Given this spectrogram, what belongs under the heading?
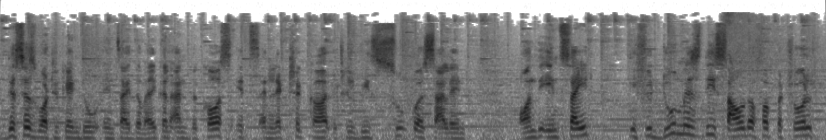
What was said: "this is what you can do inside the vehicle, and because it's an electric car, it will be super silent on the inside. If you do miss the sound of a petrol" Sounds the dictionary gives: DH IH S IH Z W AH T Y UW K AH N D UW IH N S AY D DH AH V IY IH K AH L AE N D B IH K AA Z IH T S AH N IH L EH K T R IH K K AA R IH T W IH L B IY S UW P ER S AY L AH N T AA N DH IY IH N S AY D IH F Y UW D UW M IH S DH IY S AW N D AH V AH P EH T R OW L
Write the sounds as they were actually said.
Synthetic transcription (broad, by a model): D IH S IH Z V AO T Y UW K AH N D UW IH N S AY D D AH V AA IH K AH N AE N D B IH K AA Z IH T S AH N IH L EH K T R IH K K AA R IH T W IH L B IY S UW P ER S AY L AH N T AA N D IY IH N S AY D IH F Y UW D UW M IH S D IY S AW N D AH F AH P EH T R OW L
